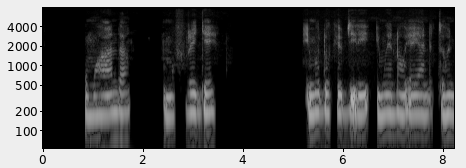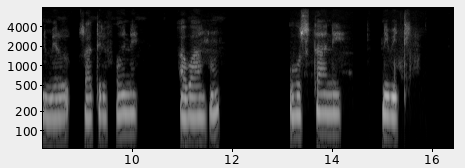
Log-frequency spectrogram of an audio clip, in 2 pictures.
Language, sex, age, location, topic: Kinyarwanda, female, 18-24, Huye, government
